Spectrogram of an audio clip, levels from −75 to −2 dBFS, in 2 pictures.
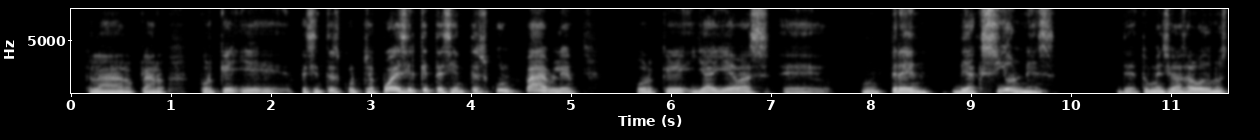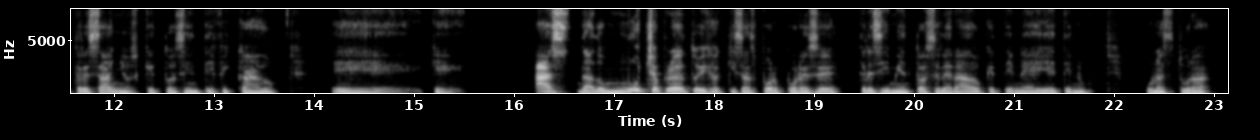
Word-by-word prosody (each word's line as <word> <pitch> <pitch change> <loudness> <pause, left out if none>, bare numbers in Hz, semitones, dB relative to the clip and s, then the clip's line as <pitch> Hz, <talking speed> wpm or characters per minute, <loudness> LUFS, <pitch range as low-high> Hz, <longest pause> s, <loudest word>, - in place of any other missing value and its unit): Claro, 110 0 -2
claro, 105 -1 -4 0.3
porque, 130 +2 -3
eh 120 -6 -5
eh, - - -22
te 115 - -6
sientes 120 +4 -4
cul 135 -4 -7
se 125 +1 -2
puedo 185 +2 +5
decir 170 -1 +3
que 180 +3 0
te 160 -4 -1
sientes 130 +3 -2
culpable, 150 - 0 0.6
porque 110 -1 -4
ya 120 +2 0
llevas, 130 0 -1
eh, 85 -6 -11 0.4
un 120 0 -5
tren 135 -6 +1 0.2
de 115 +3 +1
acciones 120 - +2 0.6
de 95 0 -9
tú 125 - -4
mencionas 125 -1 0
algo 125 0 +3
de 120 - +1
unos 120 -3 0
3 125 +1 +1
años 120 -9 0
que 100 - -8
tú 110 - -8
has 110 +1 -3
identificado, 110 -1 -2 0.5
eh, 90 -9 -5
que 95 -6 -8 0.7
has 145 -1 +8
dado 120 +1 +1
mucha 185 - +6
prioridad 135 -2 +6
a - - -16
tu 130 - -3
hija, 115 -1 0
quizás 105 +3 -3
por 125 -3 0
por 110 0 -2
ese 110 0 0 0.2
crecimiento 110 0 +1
acelerado 110 -1 -1
que - - -7
tiene 105 +5 -2
ella 110 0 0
y 105 - -3
tiene 105 -2 -3 0.6
una 110 +3 +2
estatura 110 - -3
115 Hz, 150 wpm, -21 LUFS, 105-130 Hz, 0.7 s, has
